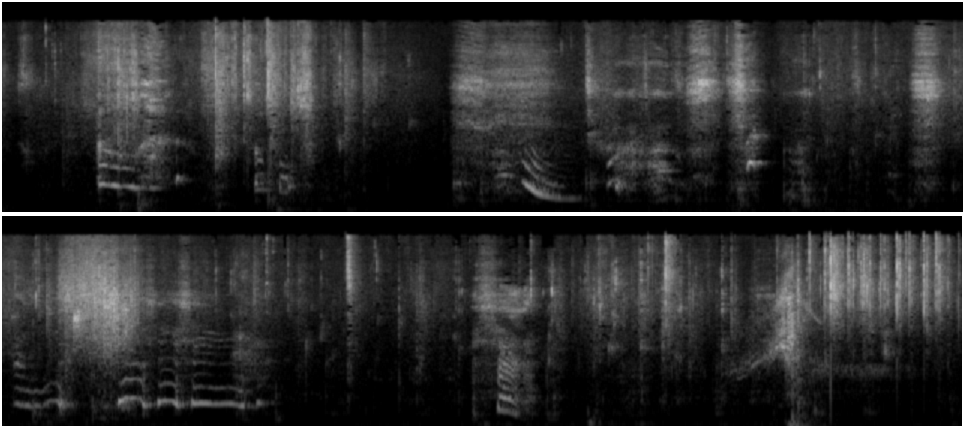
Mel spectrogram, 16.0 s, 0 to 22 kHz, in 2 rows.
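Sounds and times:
wavering hummed mmm: 0:14.0 - 0:15.1
brief hiss: 0:14.2 - 0:15.1.

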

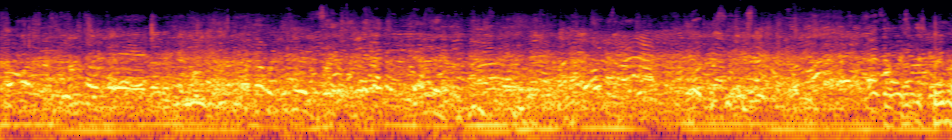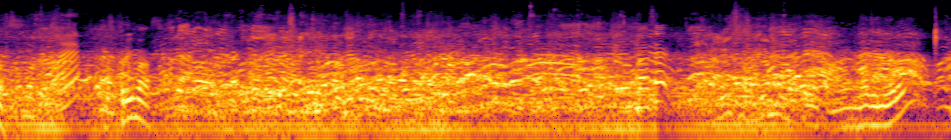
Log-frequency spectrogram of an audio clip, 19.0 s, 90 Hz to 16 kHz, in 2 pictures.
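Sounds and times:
crowd of teenagers chattering: 0:00.0 - 0:19.0.

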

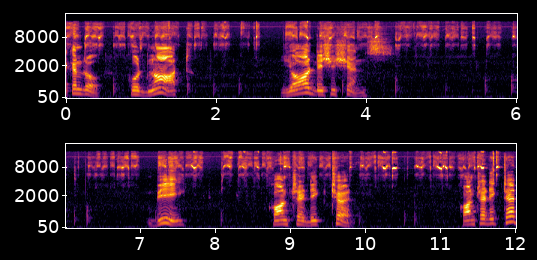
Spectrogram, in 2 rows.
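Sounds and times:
marker pen writing on whiteboard: 0:00.0 - 0:12.0.

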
